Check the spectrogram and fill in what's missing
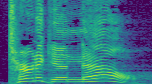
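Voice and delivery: loud, high, drawn-out command; emphatic exclamation. Acted. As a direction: cry it out as an urgent plea to God. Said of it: "Exclamation point".

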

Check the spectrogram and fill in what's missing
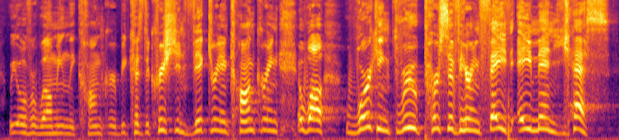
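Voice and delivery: preacher reaching the climax of the sermon; climactic preaching. Acted. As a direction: rise to a triumphant peak.

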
